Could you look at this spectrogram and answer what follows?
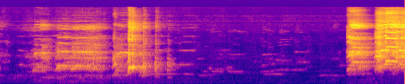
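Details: Crowing of an Ayam Ketawa cock: a long raspy, choppy laughing phrase in several segments, a silent pause, then two loud harsh bursts closing the recording.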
